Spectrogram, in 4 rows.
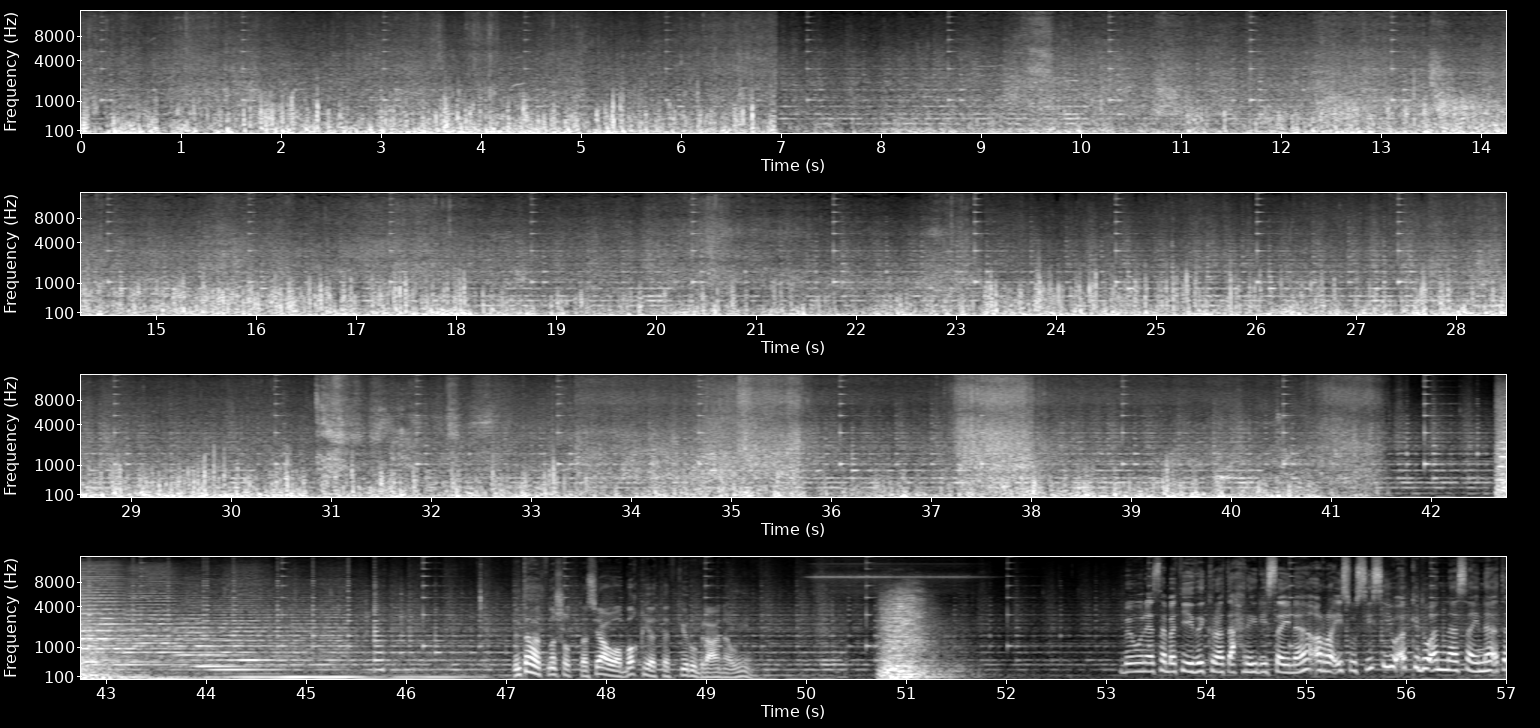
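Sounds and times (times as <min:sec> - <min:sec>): wind buffeting microphone: 0:00.0 - 0:07.0, 0:07.6 - 0:41.6
faint background music: 0:00.0 - 0:57.0.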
